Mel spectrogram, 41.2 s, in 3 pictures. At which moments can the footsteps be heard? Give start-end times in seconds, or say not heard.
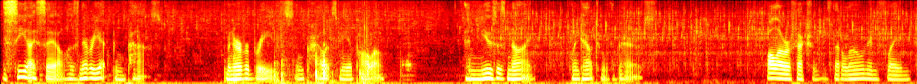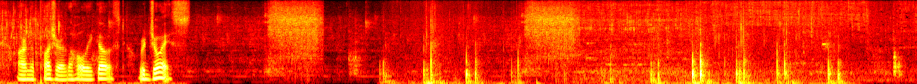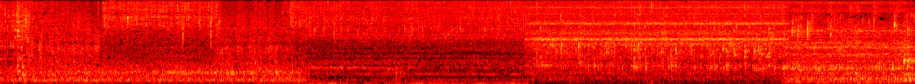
3.4-6.0, 19.4-26.5.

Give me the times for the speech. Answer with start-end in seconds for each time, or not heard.
0.0-2.6, 3.4-5.8, 7.0-9.8, 11.5-16.6.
